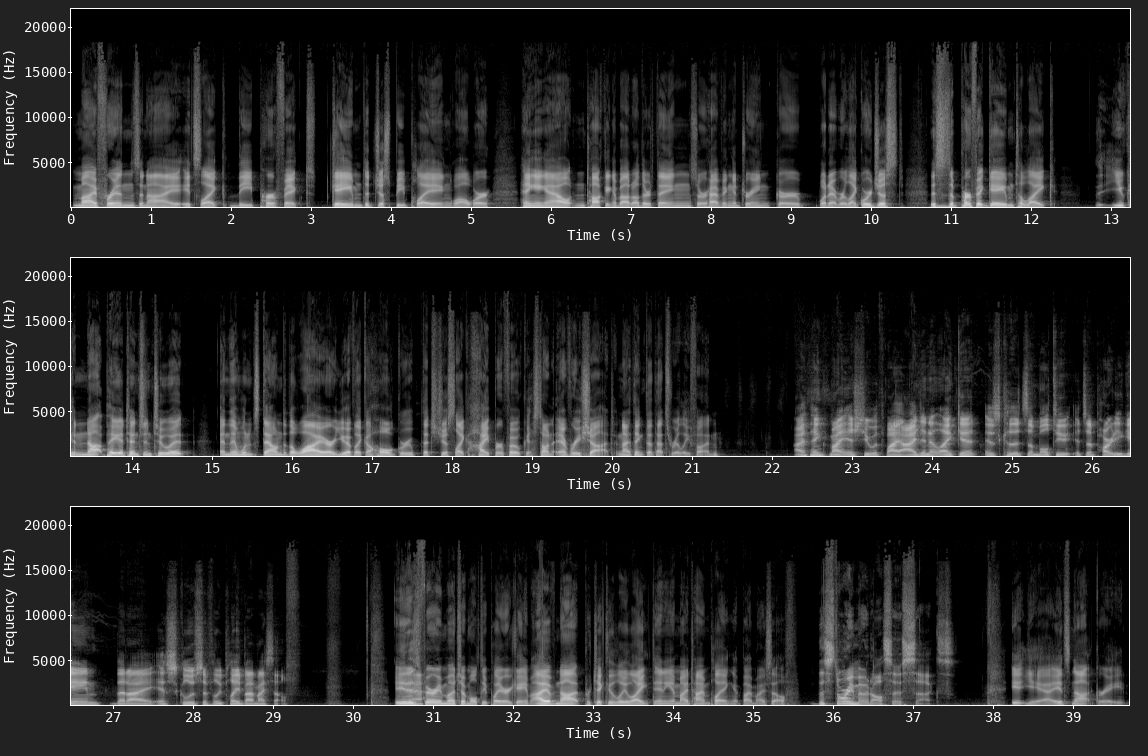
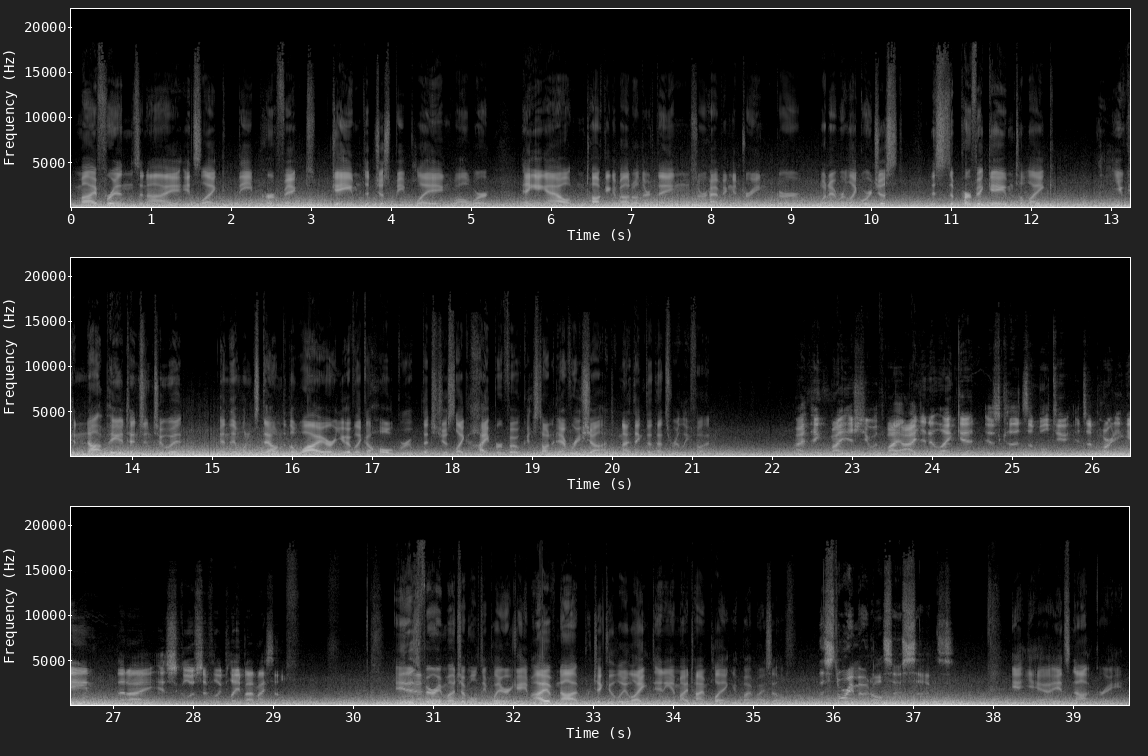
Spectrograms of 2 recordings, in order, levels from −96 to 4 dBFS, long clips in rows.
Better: first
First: none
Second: wind noise on the microphone; heavy; 1 dB above the speech

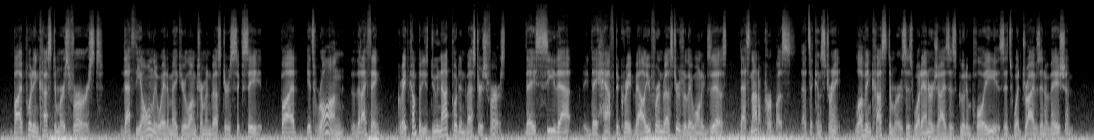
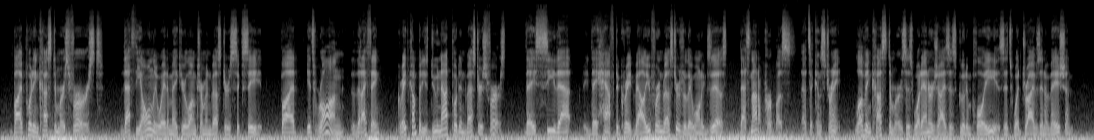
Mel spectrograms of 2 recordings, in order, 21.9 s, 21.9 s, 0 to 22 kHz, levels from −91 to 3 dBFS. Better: neither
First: wind noise on the microphone; occasional gusts; 20 dB below the speech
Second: wind noise on the microphone; occasional gusts; 20 dB below the speech

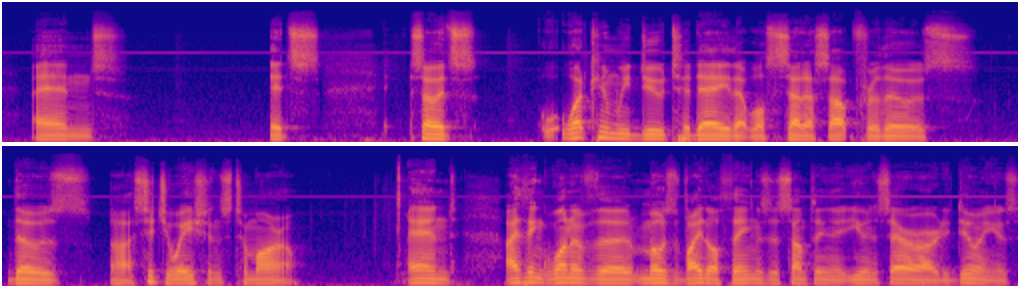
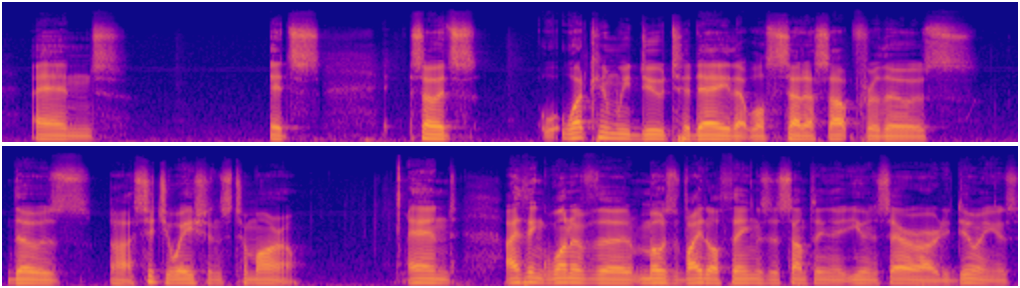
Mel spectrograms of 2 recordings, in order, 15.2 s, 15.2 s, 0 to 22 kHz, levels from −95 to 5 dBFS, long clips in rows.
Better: second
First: high-pitched whine; faint; throughout; 5 kHz, 35 dB below the speech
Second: none

